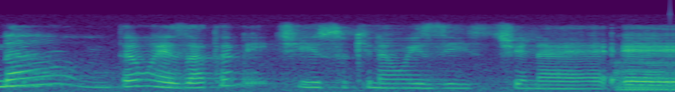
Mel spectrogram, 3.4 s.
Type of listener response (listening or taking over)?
listening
